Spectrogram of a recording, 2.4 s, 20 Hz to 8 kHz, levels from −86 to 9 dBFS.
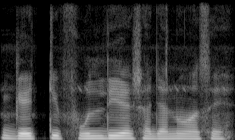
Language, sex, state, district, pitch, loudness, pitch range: Bengali, male, Assam, Hailakandi, 135 Hz, -17 LUFS, 130-145 Hz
